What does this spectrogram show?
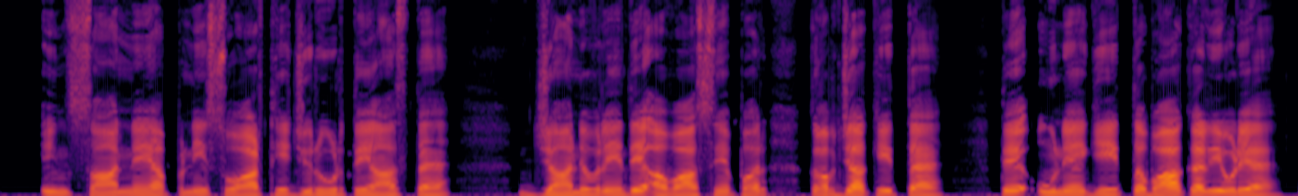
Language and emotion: Dogri, sad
